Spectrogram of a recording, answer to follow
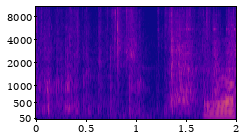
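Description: Plastic parts bag crinkling and rustling as a hand picks it up and digs through it, with small clicks of hardware inside, for about the first second and a half.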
